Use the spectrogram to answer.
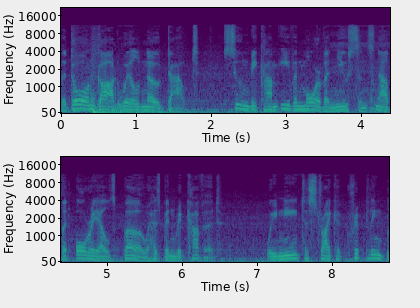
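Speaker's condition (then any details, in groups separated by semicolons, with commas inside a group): No condition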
